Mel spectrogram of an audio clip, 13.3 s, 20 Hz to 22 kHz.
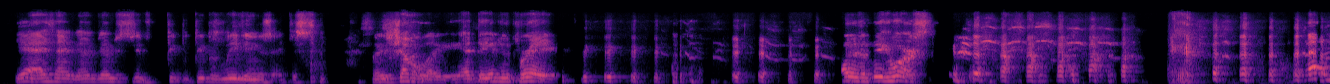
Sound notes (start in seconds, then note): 5.6 Denis laughing; 9.5 both laughing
